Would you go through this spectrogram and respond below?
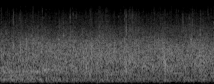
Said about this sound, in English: I think all of you here should clap more than everybody, because you should clap more than... Yeah, maybe you should stand like that, all of you, and just thank the Lord.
